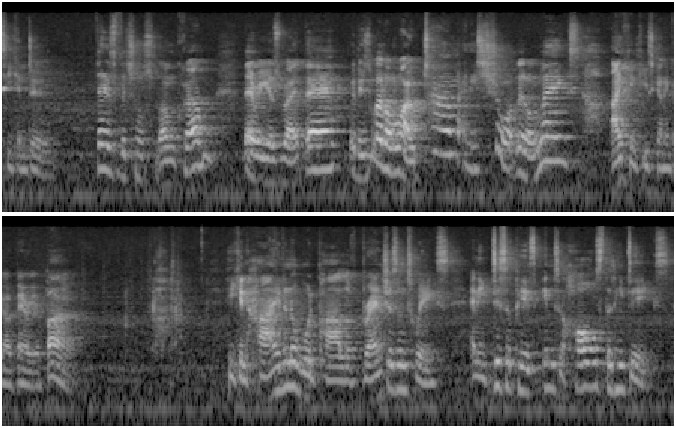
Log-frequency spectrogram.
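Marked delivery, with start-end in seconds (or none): none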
